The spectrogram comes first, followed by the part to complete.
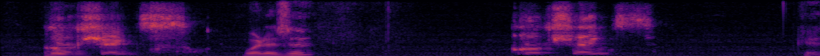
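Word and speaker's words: Cruickshanks: uh your your name Shanks what is it crook Shanks okay spell it for me and and I'll r u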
